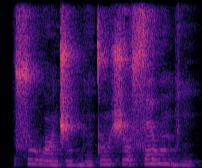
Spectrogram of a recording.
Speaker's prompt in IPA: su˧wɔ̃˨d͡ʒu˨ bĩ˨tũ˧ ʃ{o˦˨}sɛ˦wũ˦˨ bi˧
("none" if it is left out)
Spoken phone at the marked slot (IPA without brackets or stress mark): o˧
